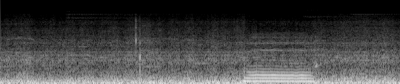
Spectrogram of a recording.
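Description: Honda VTR250's V-twin engine running steadily on the move in traffic, heard through a helmet-mounted microphone with a heavy, even rumble of road and wind noise. A brief held tone cuts in about two and a half seconds in.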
